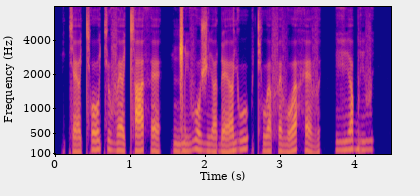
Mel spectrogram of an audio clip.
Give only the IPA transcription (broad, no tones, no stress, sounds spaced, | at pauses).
c ɛ ɐ̯ cʰ o c ɯ v ɛ ɐ̯ cʰ a θ ɛ | ŋ͡ǁ i v o ʒ i ɐ̯ ɗ ɛ ɐ̯ j u | cʰ u ɐ̯ f ɛ v o ɐ̯ h ɛ v | ɣ i ɐ̯ b i v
